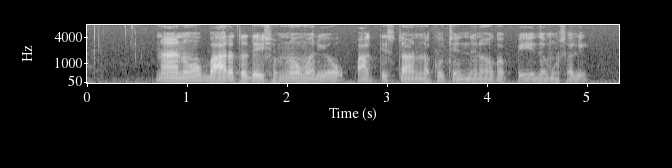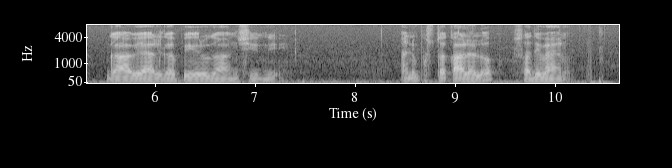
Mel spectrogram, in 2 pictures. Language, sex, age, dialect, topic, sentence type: Telugu, male, 18-24, Telangana, agriculture, statement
